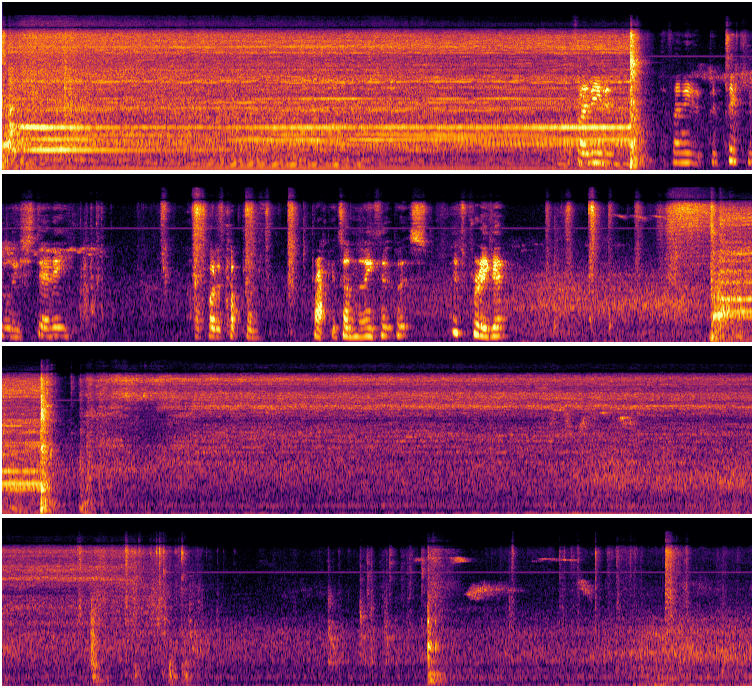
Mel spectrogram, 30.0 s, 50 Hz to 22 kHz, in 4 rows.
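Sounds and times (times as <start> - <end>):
steady hiss of hoist: 14.0 - 20.0.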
